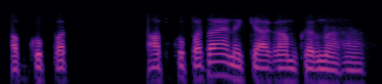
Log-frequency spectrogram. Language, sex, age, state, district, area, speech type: Urdu, male, 18-30, Bihar, Khagaria, rural, conversation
